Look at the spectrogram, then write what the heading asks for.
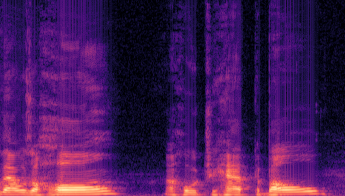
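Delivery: put-on old man voice.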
